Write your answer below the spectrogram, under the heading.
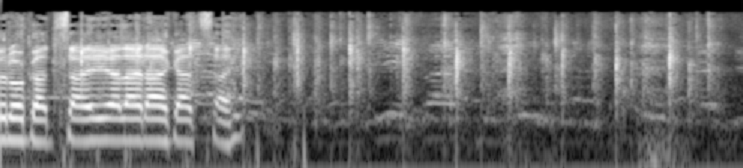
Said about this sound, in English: If you will just give God a hand clap of praise right now. Hallelujah.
